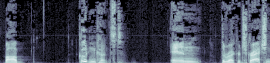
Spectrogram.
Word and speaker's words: Gutekunst: Brian Gutekunst.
